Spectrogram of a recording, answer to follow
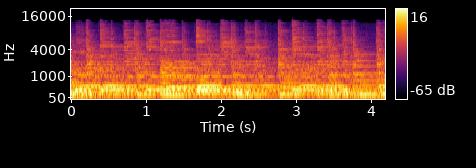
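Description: Steel-string acoustic guitar strummed in a steady rhythm, with chords ringing and changing, and no singing.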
